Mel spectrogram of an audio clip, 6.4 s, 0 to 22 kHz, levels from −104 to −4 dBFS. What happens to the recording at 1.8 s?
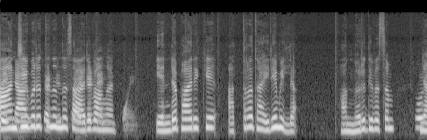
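Nothing goes wrong at 1.8 s; the speech runs on without a dropout, click, or distortion there.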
